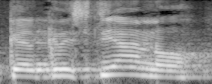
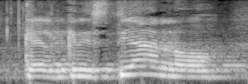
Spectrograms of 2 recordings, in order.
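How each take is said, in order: Both takes have the same delivery.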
